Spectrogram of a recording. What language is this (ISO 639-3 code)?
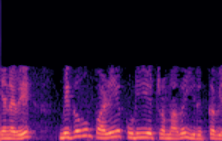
tam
